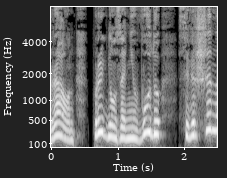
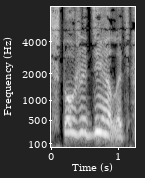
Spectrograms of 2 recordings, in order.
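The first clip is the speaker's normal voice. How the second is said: паника нарастает, выше и медленно; метаться и повторять всё тревожнее; в панике; 6 semitones higher, slower than usual. A narrator's reading. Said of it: "заламывая лапы и приговаривая". (паническое причитание, выше)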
